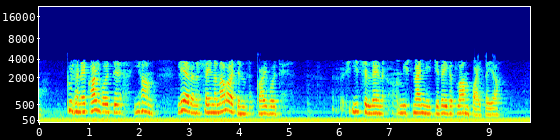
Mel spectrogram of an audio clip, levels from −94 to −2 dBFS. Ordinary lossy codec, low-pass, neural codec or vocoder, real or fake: AAC, 16 kbps; 19.8 kHz; none; real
